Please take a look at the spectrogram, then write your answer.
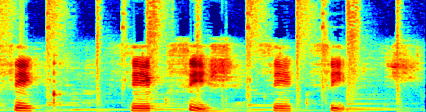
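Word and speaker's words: sechzig: එතකොට 40ට කියන්නේ 40 60 හැබැයි මෙතනදී sex කියන එකේ s pronounce වෙන්නේ නැහැ ඒක යොදා ගන්න නැහැ sexish 70ත් එහෙමයි සීබන් කියන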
